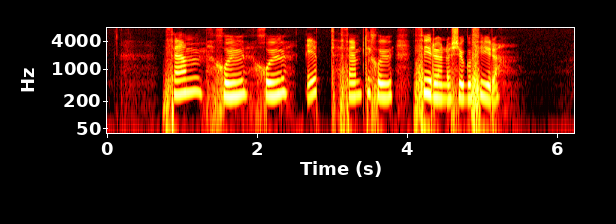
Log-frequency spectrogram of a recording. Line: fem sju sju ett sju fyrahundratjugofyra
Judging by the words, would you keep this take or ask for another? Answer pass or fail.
fail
